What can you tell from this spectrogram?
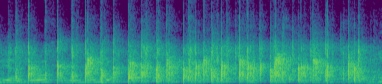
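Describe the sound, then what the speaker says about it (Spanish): A church congregation claps hands together in a steady, fast rhythm, sharp close claps repeating throughout under a mix of voices. "Denle los palmas al Rey en esta hora."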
